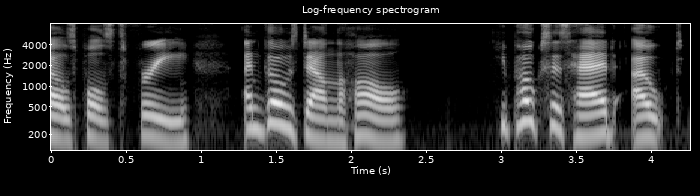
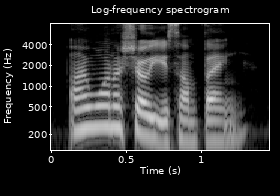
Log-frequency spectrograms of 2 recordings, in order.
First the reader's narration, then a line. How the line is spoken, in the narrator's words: he quickly says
